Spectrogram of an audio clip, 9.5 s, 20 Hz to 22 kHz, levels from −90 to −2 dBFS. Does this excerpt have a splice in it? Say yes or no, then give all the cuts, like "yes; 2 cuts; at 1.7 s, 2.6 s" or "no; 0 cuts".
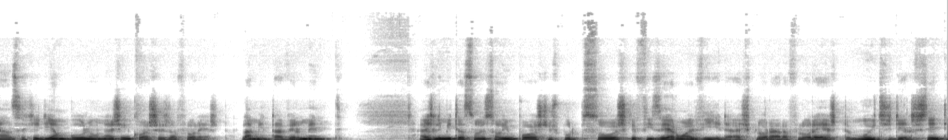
no; 0 cuts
